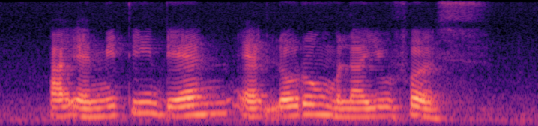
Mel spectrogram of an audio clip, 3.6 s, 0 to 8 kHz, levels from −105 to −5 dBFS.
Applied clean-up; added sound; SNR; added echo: none; none; none; none.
